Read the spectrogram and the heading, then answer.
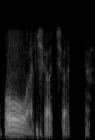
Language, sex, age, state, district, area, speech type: Bengali, male, 45-60, West Bengal, Hooghly, rural, conversation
